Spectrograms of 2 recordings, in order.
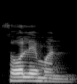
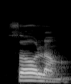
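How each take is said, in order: First: The word ends with an added n sound. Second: The word ends on an m sound. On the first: The speaker calls it wrong. "इसको किस तरीके से पढ़ते हुए देखा मैंने" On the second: The speaker calls it right. "केवल इतना ही"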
